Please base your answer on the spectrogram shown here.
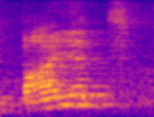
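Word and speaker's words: בַּיִת: Bayit, when it's combined with the word David, changes the pronunciation from bayit to Beit.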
